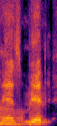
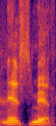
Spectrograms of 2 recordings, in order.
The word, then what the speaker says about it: Nesmith: be able to pronounce my last name NE bit not NZ Smith he always say he's trying to talk proper how long's it he tries to talk proper and he says Nez Smith and I'm not Smith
